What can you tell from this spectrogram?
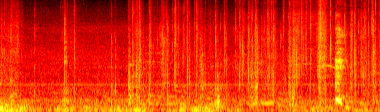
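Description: Irregular light clicks and crinkles of plastic bottles being handled on a table.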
